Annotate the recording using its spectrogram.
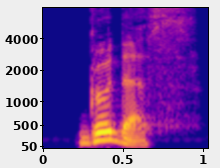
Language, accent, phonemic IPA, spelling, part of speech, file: French, France, /ɡɔ.das/, godasses, noun, LL-Q150 (fra)-godasses.wav
- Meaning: plural of godasse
